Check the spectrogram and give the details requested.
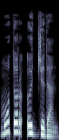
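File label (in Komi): "мотор ӧддзӧдан", Komi, female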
